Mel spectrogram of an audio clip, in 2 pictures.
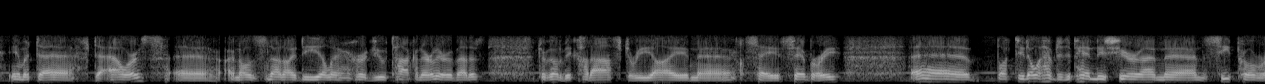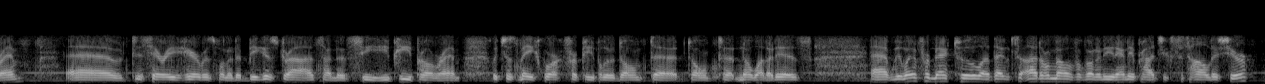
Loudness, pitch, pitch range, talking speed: -28 LUFS, 115 Hz, 110-120 Hz, 225 wpm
